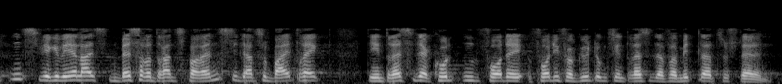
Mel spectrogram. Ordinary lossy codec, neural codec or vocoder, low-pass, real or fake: none; none; 5.4 kHz; real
